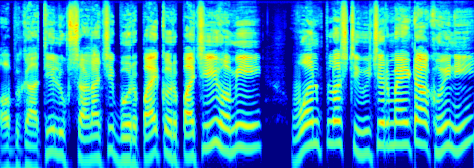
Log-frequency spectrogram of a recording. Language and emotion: Goan Konkani, surprised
